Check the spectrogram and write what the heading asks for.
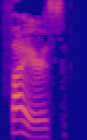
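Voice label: "fires", British English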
